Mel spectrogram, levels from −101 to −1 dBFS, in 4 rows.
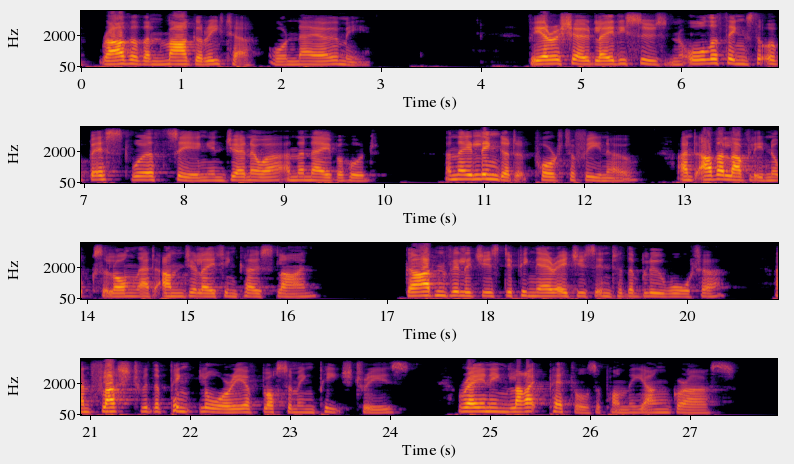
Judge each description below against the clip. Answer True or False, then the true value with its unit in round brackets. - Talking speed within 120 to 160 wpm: True (135 wpm)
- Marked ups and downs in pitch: False (3.3 semitones)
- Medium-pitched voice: True (180 Hz)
